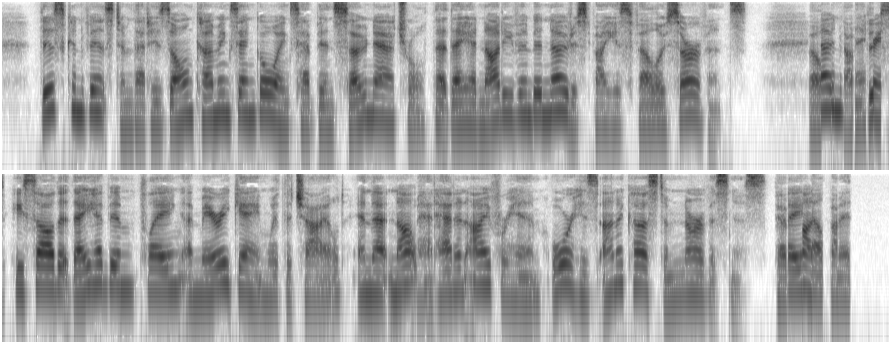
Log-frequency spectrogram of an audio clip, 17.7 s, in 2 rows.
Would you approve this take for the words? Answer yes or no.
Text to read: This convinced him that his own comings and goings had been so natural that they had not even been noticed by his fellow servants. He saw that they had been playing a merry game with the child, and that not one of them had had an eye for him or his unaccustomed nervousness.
no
